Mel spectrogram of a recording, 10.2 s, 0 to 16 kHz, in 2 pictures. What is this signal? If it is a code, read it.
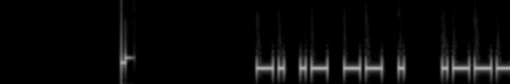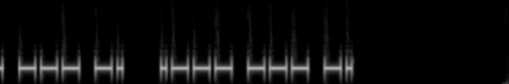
Morse code, heard as a keyed tone, about 22 wpm, 700 Hz. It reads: NAME JON JON
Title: K1USN SST QSO Practice 22wpm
